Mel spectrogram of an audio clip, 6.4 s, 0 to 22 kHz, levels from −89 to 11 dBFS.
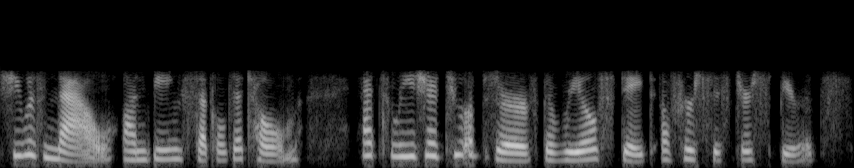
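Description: G.729 codec damage runs throughout this speech: rebuilt from pulse excitation, it sounds rough and synthetic, confined to roughly 250 Hz to 3.5 kHz, which fits 8 kbit/s.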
